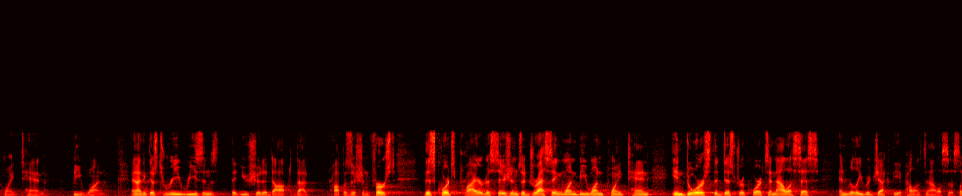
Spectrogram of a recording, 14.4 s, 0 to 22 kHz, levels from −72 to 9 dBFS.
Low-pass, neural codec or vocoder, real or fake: 7.2 kHz; none; real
